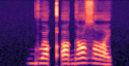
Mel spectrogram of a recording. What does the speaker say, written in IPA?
ɡ u qʼ ɔ ɡ ɐ zˤ e

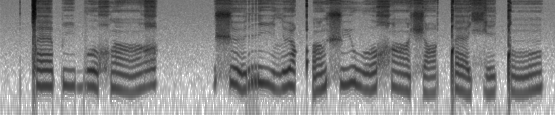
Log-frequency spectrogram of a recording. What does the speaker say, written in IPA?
ǀ æ˧ p i˧ b o˧˩ χʷ ɑ̃˧˩˧ ʁ | ʃ ø˧˩˧ r i˧˩ l ø˧˩ qʼ ũ˩˥ ʃ y˧˥˧ w o˩˥ χ ɑ̃˧˩ ʃ ɑ˩˧ ǃ æ˧˩˧ ç e˩˥ ǃ õ˩˥

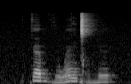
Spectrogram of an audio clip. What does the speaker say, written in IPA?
k ɛ˥ bʱ ɪ˩ w ɛ̃˥ ɡ͡ǀ ə˩ ɦ ɪ˥

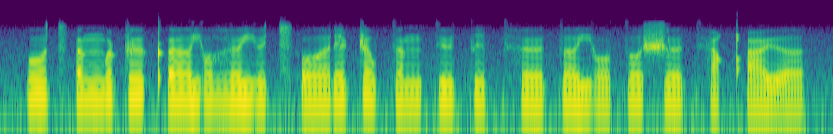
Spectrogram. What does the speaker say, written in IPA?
o t͡sʼ œ ŋ o ʈ ø kʼ œ ə̯ j o ɦ ø j y t͡sʼ o ə̯ ɾ i ʈ ə w t̪ œ ŋ t̪ y t̪ i t̪ʰ ø t̪ ə j o t̪ o ʃ ø t̪ʰ y qʼ y ə̯

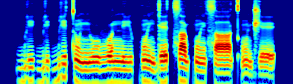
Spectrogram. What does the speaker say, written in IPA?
b iː˨ ɡ͡b i˨ ɡ͡b i˦ t ũ˨ ɲ uː˨ β ʊ˦ n iː˨ kʷ ĩ˦˨ ɡ e˦ t͡s a˦ kʷ ĩ˨ s aː˨ kʼ ũ˨ d͡ʒ e˨

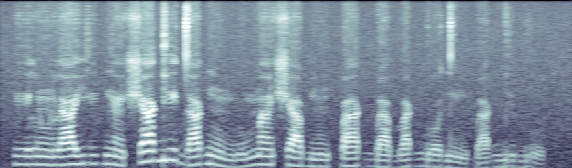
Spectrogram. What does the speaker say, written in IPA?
i˦ l ũ˧ l a˦ j i˦ ɡ ɛ̃˧ ʃ a˦ ɡ i˦˨ d a˧ ɡ ũ˨ m u˨˦ m ã˦ ʃ a˧ b ũ˧ k͡p a˦ ɡ͡b a˧ b a˦ ɡ͡b o˧ d ĩ˨ ɡ͡b a˨˦ ɡ͡b i˧ b u˨

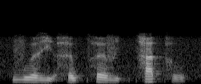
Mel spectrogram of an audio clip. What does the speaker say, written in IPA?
v u˧ ə̯ ɣ ḭ˧˨ ə̯ h ə˧ w t̪ʰ əː˧ v i˨˩ k̚ t̪ʰ a˦˥ t̚ h o̤˨˩

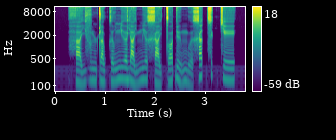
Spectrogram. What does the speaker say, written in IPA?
h a˨˩˦ j v ə˧ m ʈ a˧ w k ə˧˥ w ɲ ɨ˧ ə̯ j a˨˩˦ j m i˧ ə̯ x a˨˩ j t̪ ɔ˧˥ ɗ ɨ˨˩˦ m u˨˩˨ ə̯ x a˦˥ t̚ s ə˦˥ k̚ c e˧

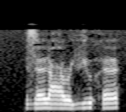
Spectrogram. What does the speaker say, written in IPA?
z ɛ ɪ̯ ʕ ə˞ vʲ ɯ h ɛ

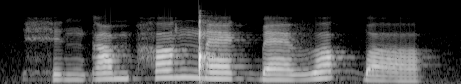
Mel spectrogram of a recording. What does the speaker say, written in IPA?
h ɪ˨ ŋ ɡ ɑ˧ m h ɒ˦ ŋ͡ǃ æ˧ ɡ͡b æ˨ v ɒ˦ ɡ͡b ɒ˨

